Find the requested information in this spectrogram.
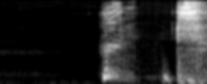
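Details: Male coming down with a cold: a single sharp sneeze, with a quick in-breath and then an explosive burst of air through the nose and mouth; sneezing.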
